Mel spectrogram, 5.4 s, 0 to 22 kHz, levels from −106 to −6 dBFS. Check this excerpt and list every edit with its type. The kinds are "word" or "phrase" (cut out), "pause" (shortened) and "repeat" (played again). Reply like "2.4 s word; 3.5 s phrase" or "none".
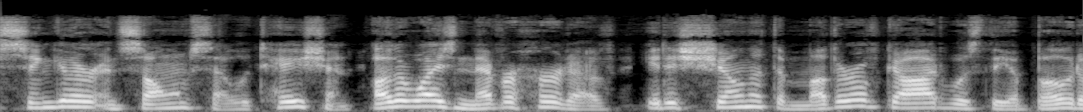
1.8 s pause; 3.1 s pause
